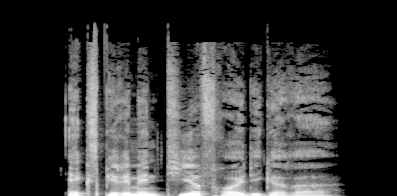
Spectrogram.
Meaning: inflection of experimentierfreudig: 1. strong/mixed nominative/accusative feminine singular comparative degree 2. strong nominative/accusative plural comparative degree
- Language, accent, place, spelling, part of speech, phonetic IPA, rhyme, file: German, Germany, Berlin, experimentierfreudigere, adjective, [ɛkspeʁimɛnˈtiːɐ̯ˌfʁɔɪ̯dɪɡəʁə], -iːɐ̯fʁɔɪ̯dɪɡəʁə, De-experimentierfreudigere.ogg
